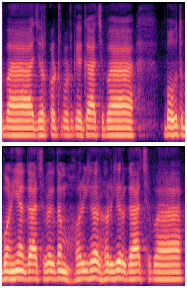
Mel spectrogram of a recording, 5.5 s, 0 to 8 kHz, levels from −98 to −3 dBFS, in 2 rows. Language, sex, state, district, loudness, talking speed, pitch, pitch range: Bhojpuri, female, Bihar, Muzaffarpur, -15 LUFS, 155 wpm, 160 Hz, 155-165 Hz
